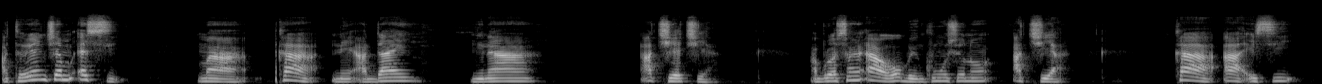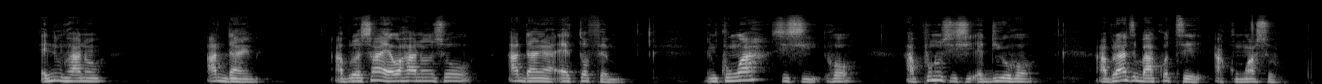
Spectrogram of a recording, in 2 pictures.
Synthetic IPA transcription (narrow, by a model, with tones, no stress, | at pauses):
a̰˨tʰɔ˨ɾɪ̃˦ɲ̩˦t͡ɕʰɛ̃˦mæ˦si˨ | mã˨ | kʰa˦˨nɪ̃˨ʔa̰˨dã˦n | ɲĩ˨nãː˦ | a̰˦t͡ɕʰɪ˨ɛ˦t͡ɕʰɪ˨a˨ | a˨bʊ˨ɾɔ˨sã˦na˨wɔ˨wɔ˦bæ̃˨ŋ̩˨kʰũ˦m˦sʊ˦nʊ̃˦ | a˦t͡ɕʰɪ˨a˨ | kʰa˦a˨ḛ˨si˦ | æ˨nĩ˦mɦa˦nʊ̃˦ | a̰˨dã˨n | a̰˨bʊ˨ɾɔ˨sã˦ɛ˨wɔ˦ɦa˦nʊ̃˦n̩˦sʊ˦ | a˦dã˦na˨ʔɛ˦tʰɔ˦fɛ̃˨m | ŋ̩˨kʰũ˨ŋ˦a˦si˨si˨ɦɔ˦ | a̰˨pʰʊ˦nʊ̃˦si˨si˨ʔæ˨di˦o˦ɦɔ˦ | a̰˨bɾã˦n˦tɪ˨ba˨kʰʊ˦tʰɪ˨a̰˨kʰʊ̃˨ŋʷ˦ã˦sʊ˦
